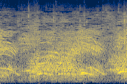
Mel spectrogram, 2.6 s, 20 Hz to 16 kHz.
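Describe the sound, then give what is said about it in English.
A large crowd at a political rally chants "four more years" in a steady, subdued chant, many voices blending into a continuous, somewhat half-hearted roar that swells slightly toward the end. “A very unenthused 4 more years? I'm not convinced. I don't think the crowd's convinced.”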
